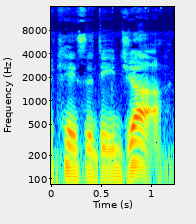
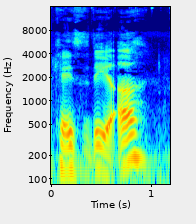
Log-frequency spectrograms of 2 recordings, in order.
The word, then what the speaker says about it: quesadilla: from the Western world, the double L glyph is pronounced like J in all the South and Central American countries.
